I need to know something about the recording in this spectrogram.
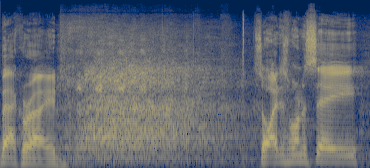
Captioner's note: laughter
